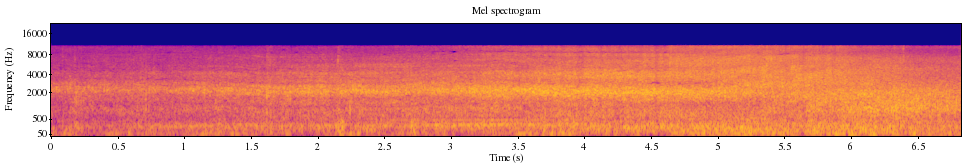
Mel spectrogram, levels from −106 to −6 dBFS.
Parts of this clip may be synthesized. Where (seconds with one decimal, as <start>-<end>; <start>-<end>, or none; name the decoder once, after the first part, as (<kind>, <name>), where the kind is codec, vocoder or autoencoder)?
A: none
